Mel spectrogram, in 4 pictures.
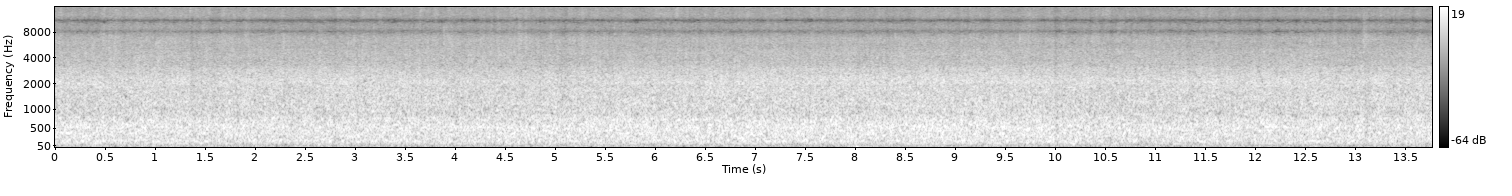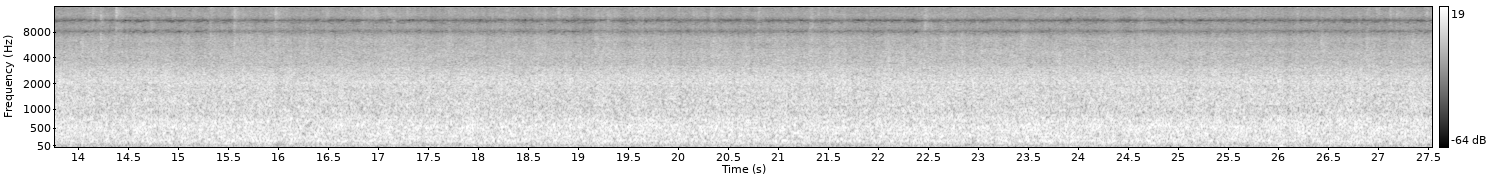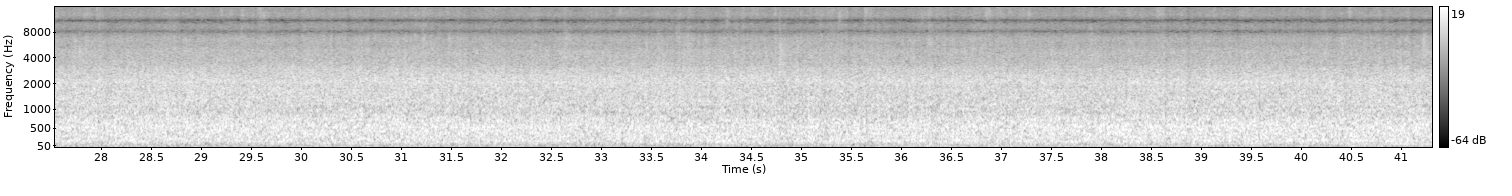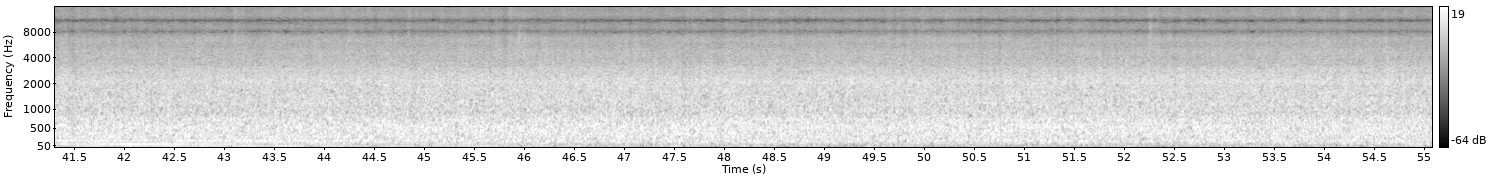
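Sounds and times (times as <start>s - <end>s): heavy rain pouring: 0.0s - 55.0s
low rumble: 38.4s - 47.8s.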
